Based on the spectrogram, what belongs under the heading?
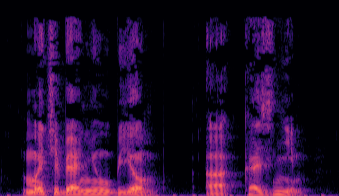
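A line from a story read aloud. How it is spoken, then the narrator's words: Plain. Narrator (Russian): ответил старший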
